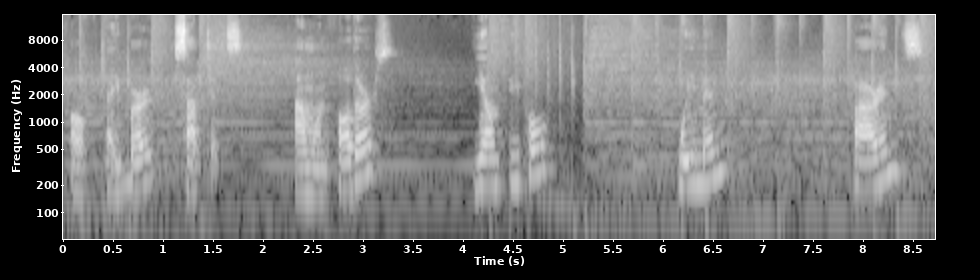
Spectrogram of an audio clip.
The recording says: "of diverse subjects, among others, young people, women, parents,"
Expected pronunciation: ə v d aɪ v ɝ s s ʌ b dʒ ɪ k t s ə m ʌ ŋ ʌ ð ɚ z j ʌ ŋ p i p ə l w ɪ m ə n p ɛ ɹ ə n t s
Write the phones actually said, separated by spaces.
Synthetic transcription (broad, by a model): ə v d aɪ b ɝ θ s ʌ b dʒ ɪ k t s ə m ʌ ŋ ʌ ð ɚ s j ʌ ŋ p i p ə l w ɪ m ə n p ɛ ɹ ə n t s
